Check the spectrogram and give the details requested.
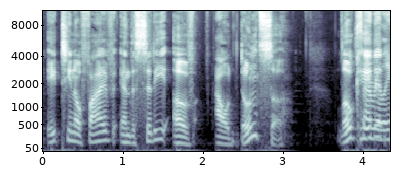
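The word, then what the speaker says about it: Odense: Hans Christian Anderson was born April 2nd, 1805 in the city of Alduna.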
